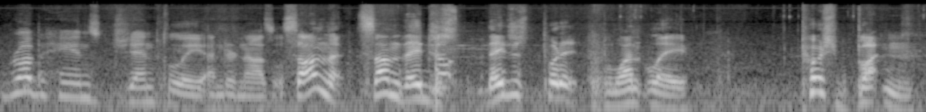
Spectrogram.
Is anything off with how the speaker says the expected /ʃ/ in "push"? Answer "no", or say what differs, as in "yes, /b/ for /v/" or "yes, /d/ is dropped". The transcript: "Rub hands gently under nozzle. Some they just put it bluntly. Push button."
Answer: no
